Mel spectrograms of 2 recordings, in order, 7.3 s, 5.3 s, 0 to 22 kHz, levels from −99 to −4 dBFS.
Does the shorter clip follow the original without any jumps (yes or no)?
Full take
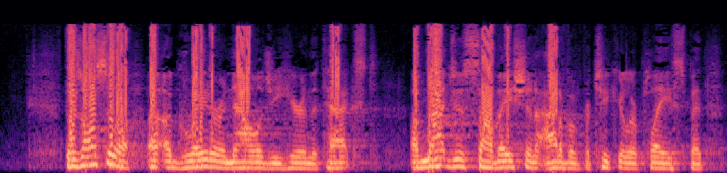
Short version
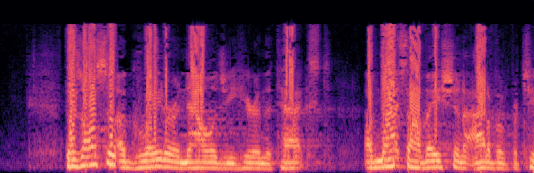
no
